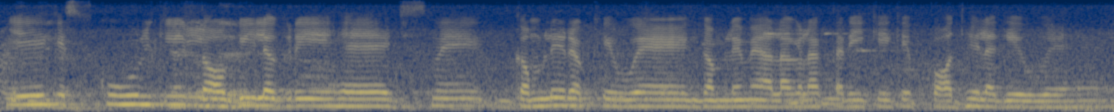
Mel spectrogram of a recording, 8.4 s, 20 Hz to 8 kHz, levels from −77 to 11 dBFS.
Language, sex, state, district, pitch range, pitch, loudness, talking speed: Hindi, male, Rajasthan, Jaipur, 175-195 Hz, 185 Hz, -15 LUFS, 160 wpm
